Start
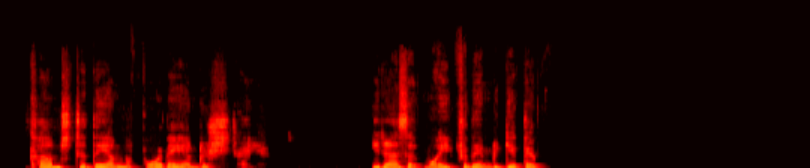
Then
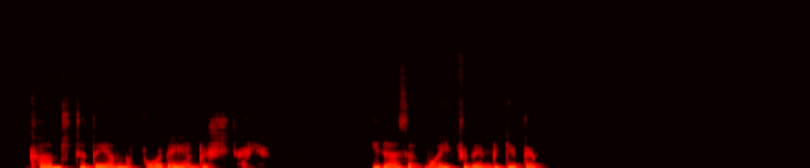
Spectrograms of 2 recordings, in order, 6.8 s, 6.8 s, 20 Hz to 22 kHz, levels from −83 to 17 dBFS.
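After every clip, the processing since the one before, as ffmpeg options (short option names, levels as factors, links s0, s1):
-filter_complex "[0:a]acrossover=split=310[s0][s1];[s1]acompressor=threshold=0.00708:ratio=2[s2];[s0][s2]amix=inputs=2:normalize=0,highshelf=f=2800:t=q:w=3:g=-11.5,volume=0.562"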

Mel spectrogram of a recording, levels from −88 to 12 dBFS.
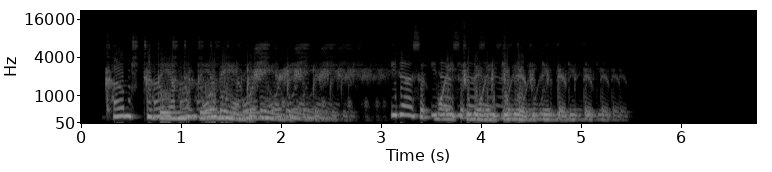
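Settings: -filter_complex "[0:a]asplit=2[s0][s1];[s1]aecho=0:1:400|660|829|938.8|1010:0.631|0.398|0.251|0.158|0.1[s2];[s0][s2]amix=inputs=2:normalize=0,volume=35.5,asoftclip=hard,volume=0.0282"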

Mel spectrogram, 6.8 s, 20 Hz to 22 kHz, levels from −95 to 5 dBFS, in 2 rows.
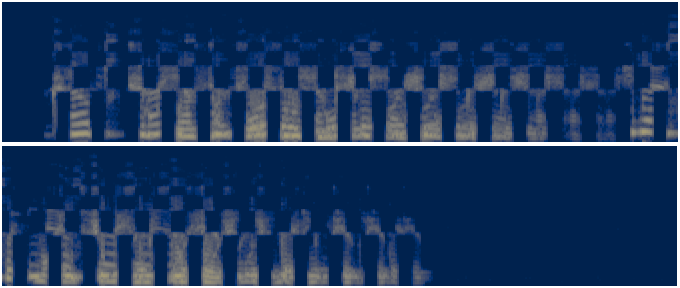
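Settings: -af "afftfilt=real='re*gt(sin(2*PI*5.7*pts/sr)*(1-2*mod(floor(b*sr/1024/1700),2)),0)':imag='im*gt(sin(2*PI*5.7*pts/sr)*(1-2*mod(floor(b*sr/1024/1700),2)),0)':win_size=1024:overlap=0.75,volume=1.5"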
